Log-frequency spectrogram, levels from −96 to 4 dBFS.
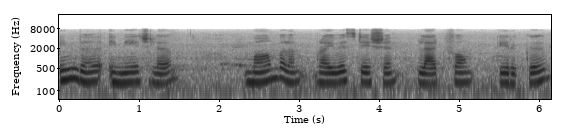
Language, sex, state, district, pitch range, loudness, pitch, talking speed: Tamil, female, Tamil Nadu, Chennai, 175-195 Hz, -16 LUFS, 185 Hz, 70 wpm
